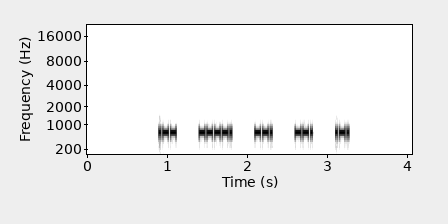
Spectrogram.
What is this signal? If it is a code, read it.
Morse code, heard as a keyed tone, about 49 wpm, spaced as for 23 wpm, 700 Hz. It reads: W9GGR
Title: USA Call Signs - 5 Characters - 4x Character Spacing - 50wpm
